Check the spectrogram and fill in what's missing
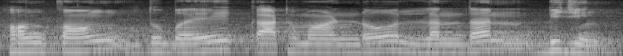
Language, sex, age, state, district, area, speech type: Maithili, male, 30-45, Bihar, Supaul, rural, spontaneous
